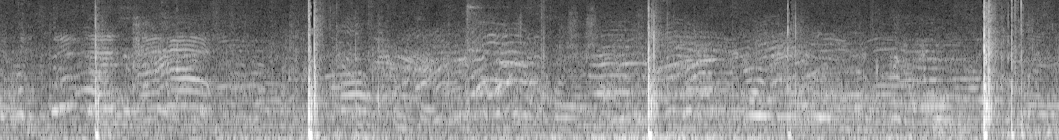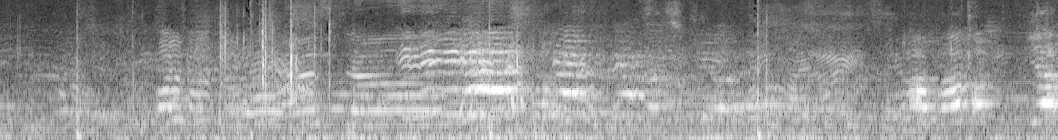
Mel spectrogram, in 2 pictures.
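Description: Beach volleyball being played: four sharp smacks of hands and arms striking the ball, about a second and a half apart, the loudest about one and a half seconds in. Players' and onlookers' voices carry underneath and grow louder in the second half.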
